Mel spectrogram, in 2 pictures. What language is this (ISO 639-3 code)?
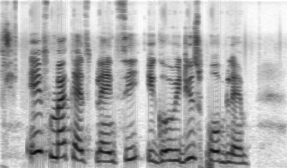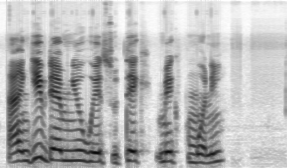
pcm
